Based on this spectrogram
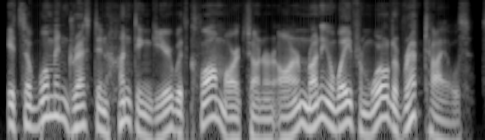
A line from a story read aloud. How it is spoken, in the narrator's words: Summer said angrily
